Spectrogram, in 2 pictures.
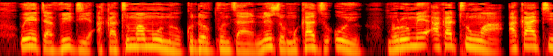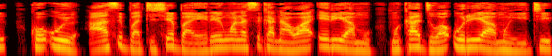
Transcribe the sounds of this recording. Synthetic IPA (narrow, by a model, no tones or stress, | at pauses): uje̞dʱavʱidʱiʔakatumamun̤ukundo̞b͡vunzane̞ʐo̞mukad͡ziʔuːju | muɾume̞ʔakatʰumwaːkaːti | ko̞ʔujuɦaːsibʱatiʃe̞bʱaɦe̞ɾe̞mwanasikanawaʔeɾiamumukad͡ziwaʔuɾiamuɦiːti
